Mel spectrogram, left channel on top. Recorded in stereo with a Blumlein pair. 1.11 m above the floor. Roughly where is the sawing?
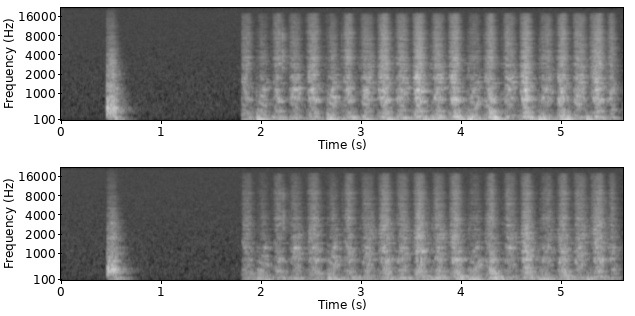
Ahead left.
